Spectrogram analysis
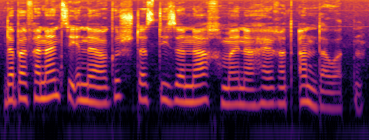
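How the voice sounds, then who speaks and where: A pious, controlled wife voiced by an actress speaks in formal at a middle pitch. Her delivery is measured and severe, as in a literary radio play made of letters and confessions. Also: a bit bright, natural voice. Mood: stern, formal.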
